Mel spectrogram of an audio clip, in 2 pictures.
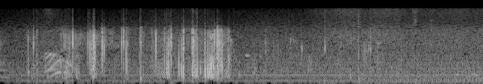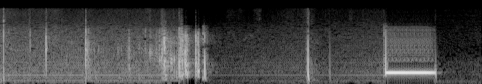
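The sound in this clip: A telephone dial tone after a call disconnects: crackling line noise with scattered clicks gives way to near silence, then a brief, loud, steady tone sounds near the end.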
